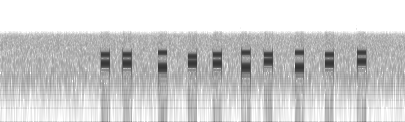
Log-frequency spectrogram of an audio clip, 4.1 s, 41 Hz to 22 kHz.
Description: DTMF, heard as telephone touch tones, dialled by hand, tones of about 90 ms. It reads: 883783038#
